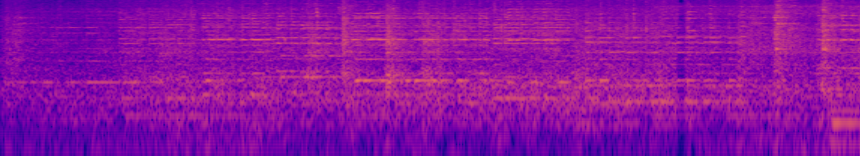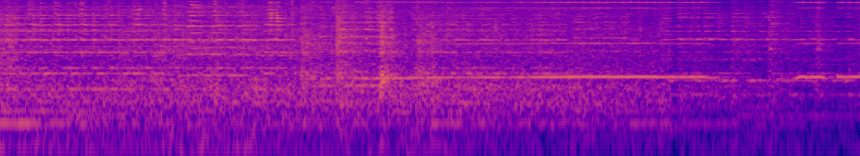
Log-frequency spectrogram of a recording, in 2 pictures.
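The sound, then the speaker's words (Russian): A train travels on rails with a loud, steady rolling rumble and metallic clatter that runs without a break, broken now and then by brief high wheel squeals. “поезд никогда не доберется до цели. Так бесконечно долгой была эта дорога.”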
